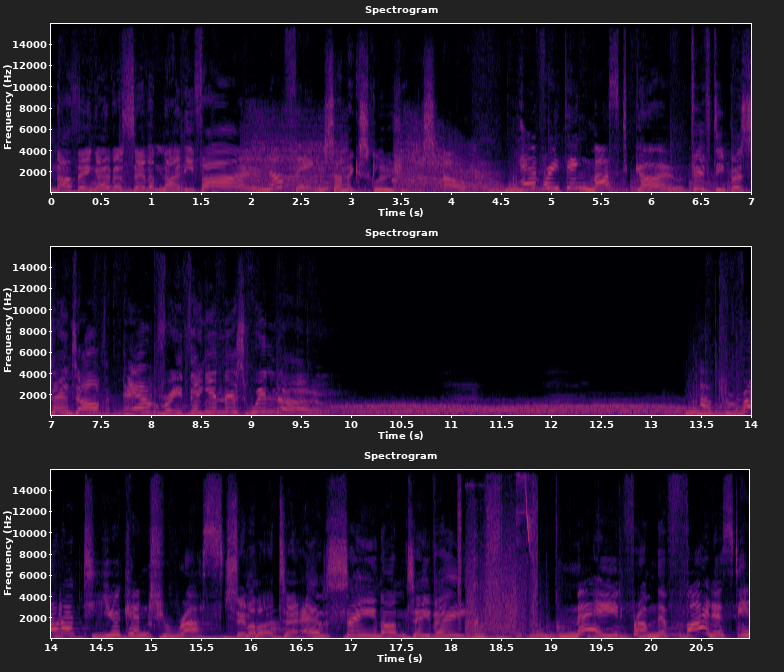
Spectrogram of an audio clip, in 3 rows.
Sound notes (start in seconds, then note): 9.6 wind blows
